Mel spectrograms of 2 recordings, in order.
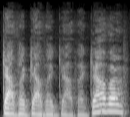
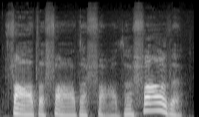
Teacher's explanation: the stressed vowel of gather is short while the stressed vowel of father is long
